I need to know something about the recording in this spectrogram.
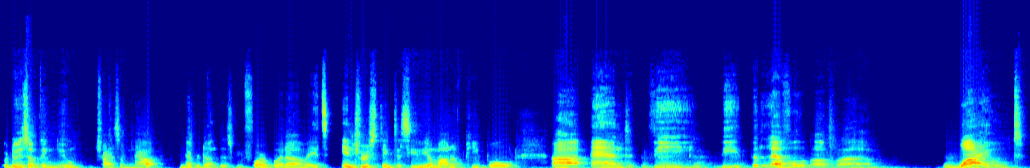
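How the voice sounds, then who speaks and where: A man's voice: fairly low pitch, fairly even intonation, normal speed, fairly bright tone, low-quality recording. A man hosting a casual podcast panel, talking loosely with lots of fillers and trailing asides. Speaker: podcast host.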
